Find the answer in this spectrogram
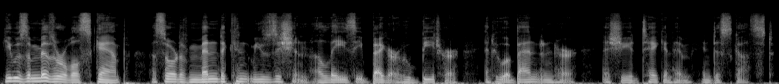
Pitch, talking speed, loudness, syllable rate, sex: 105 Hz, 210 wpm, -22 LUFS, 5.9 syllables/s, male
